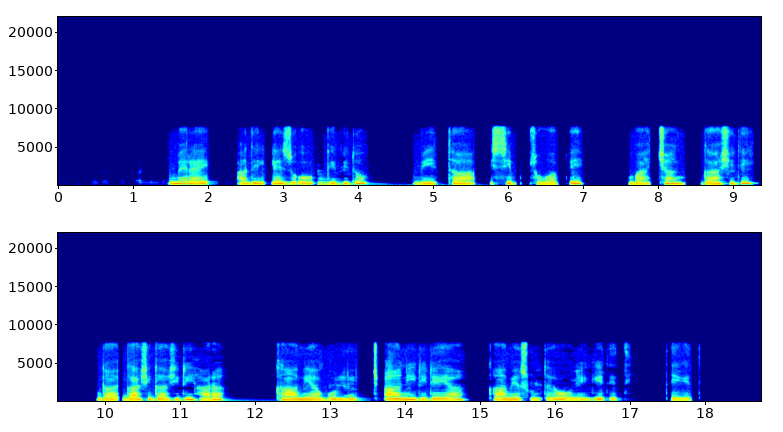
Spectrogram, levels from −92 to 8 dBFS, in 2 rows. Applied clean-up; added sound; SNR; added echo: classical method log-MMSE.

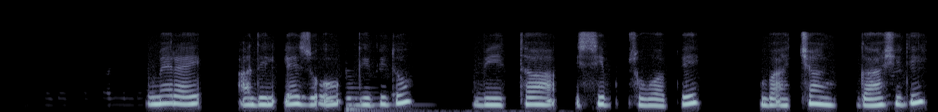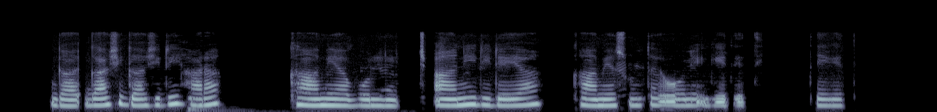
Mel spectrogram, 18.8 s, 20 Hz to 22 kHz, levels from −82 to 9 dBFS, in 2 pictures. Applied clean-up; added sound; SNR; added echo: classical method Wiener filter.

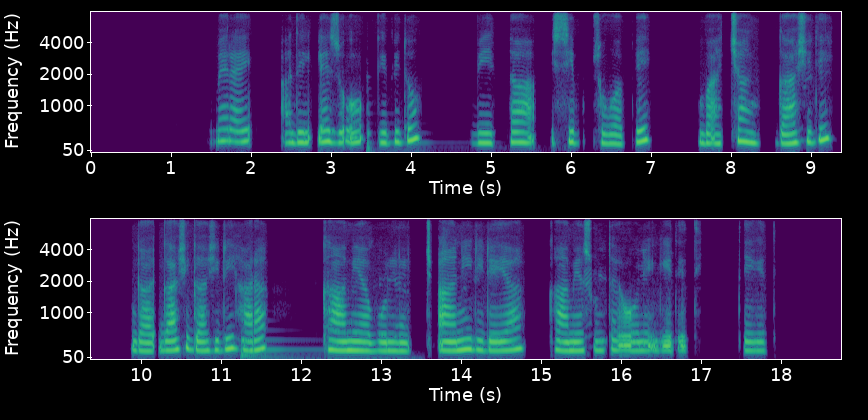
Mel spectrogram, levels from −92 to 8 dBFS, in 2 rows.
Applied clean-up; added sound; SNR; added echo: neural mask model DeepFilterNet 3.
